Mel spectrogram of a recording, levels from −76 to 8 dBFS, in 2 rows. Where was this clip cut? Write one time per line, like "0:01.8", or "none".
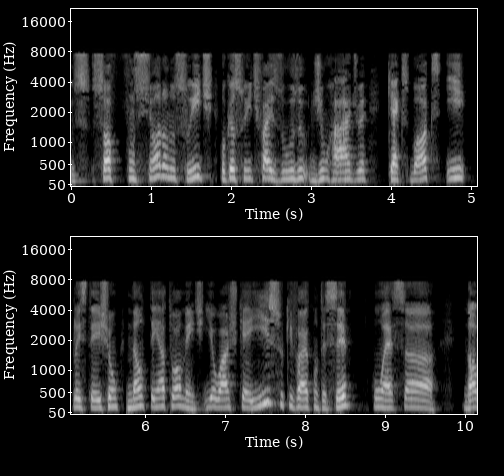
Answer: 0:01.8
0:05.7

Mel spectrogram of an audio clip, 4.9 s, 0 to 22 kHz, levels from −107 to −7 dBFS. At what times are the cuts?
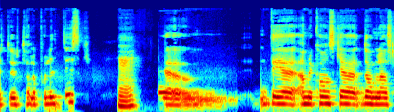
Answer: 0:03.0

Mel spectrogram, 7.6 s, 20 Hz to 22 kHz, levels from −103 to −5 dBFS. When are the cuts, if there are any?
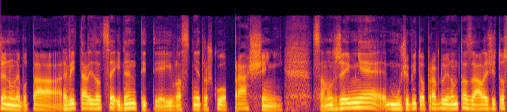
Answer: none

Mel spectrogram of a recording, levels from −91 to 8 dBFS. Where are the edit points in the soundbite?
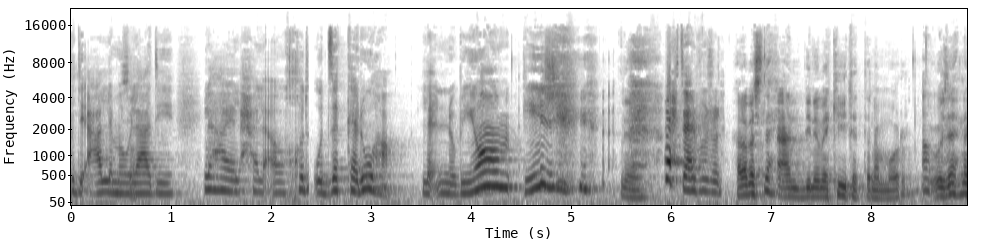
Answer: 0:01.3
0:02.4
0:04.5
0:05.9
0:06.5
0:07.1

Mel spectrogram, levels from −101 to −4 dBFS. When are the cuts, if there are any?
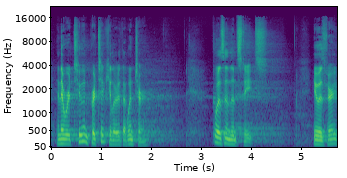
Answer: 0:01.5
0:03.2
0:03.7

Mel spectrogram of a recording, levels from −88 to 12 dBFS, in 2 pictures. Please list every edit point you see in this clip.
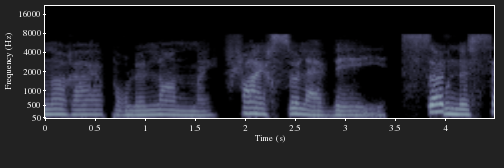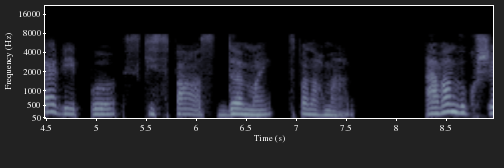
0:04.0
0:06.8

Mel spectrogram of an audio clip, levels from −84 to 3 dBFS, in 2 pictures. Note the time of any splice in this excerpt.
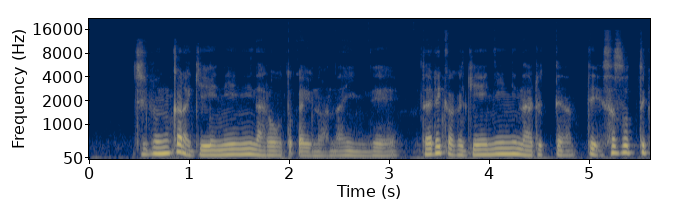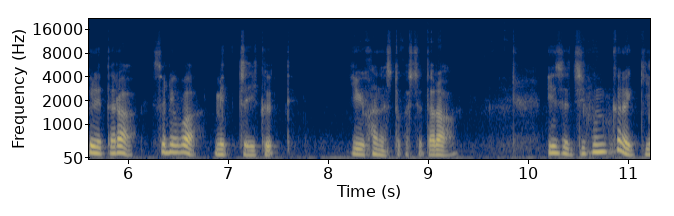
0:03.2
0:06.1
0:06.8
0:08.2
0:10.1

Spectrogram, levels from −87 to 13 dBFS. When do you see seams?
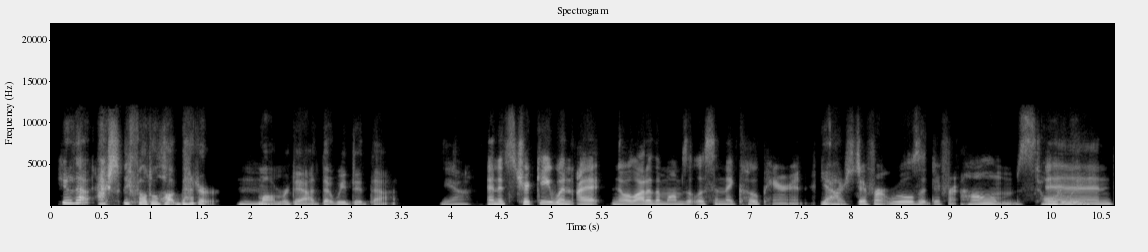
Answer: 0:01.8
0:04.3
0:07.6

